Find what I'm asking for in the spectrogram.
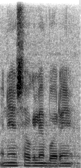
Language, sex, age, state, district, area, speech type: Goan Konkani, male, 18-30, Goa, Quepem, rural, spontaneous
